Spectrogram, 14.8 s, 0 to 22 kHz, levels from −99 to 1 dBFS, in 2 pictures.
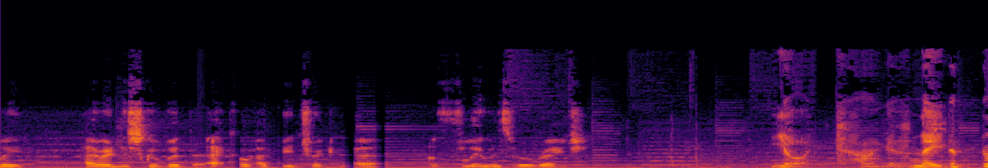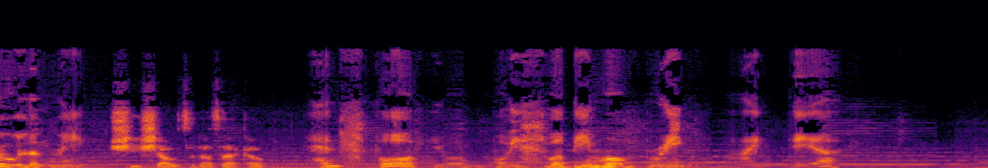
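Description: At 0.93 s the audio smears briefly, a wobble lasting about 20 ms before it settles. This is short concealed packet loss: a sliver of the stream arrived too late to decode, so the receiver bridged the hole by carrying the preceding sound forward. It extended the pitch if the sound was voiced and used shaped noise if it was not, then blended back into the real signal. Much stronger damage follows as repeated packet loss (robotic sound), first from 1.48 to 2.14 s and again from 2.52 to 3.00 s. Each stretch turns choppy, with pieces missing. In the first, four holes were patched, covering about 140 ms in total or 21% of that span, and the longest runs 58 ms. The second is worse. Four holes again add up to about 200 ms, 38% of the span, with the longest at 73 ms. In both, packets kept failing to arrive in time, and each one was filled by extending the last sound just before the next gap opened. 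That stacking of patches produces the broken, synthetic texture.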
